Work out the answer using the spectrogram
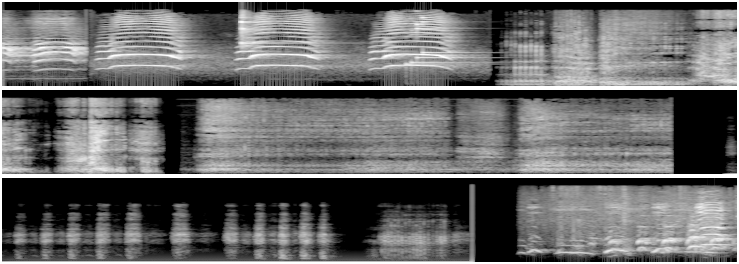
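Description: A sequence of animal calls. First a peacock gives its loud, repeated wailing calls, about one a second. Then a tiger roars and growls, deep and rough. Near the end come chimpanzee calls that rise and fall in pitch, after a stretch of rapid, even pulsing sounds.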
